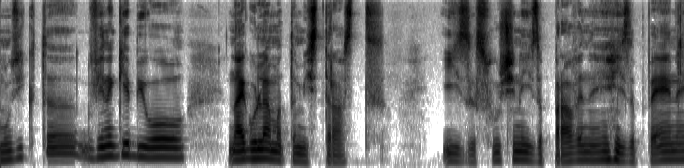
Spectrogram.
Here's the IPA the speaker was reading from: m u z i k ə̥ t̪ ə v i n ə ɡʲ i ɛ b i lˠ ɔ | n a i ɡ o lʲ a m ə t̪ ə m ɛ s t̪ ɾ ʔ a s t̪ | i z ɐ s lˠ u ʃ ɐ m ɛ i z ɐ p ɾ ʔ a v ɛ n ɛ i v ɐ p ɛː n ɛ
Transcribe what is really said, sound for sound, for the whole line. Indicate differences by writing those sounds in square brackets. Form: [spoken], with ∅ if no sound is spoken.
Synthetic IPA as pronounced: m u z i k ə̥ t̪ ə v i n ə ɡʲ i ɛ b i lˠ ɔ | n a [j] ɡ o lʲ a m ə t̪ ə m [i] s t̪ ɾ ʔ a s t̪ | i z ɐ s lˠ u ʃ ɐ [n] ɛ i z ɐ p ɾ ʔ a v ɛ n ɛ i [z] ɐ p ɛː n ɛ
